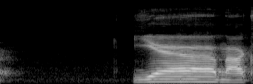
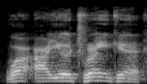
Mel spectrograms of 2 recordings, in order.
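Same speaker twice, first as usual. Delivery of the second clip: ordinary delivery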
